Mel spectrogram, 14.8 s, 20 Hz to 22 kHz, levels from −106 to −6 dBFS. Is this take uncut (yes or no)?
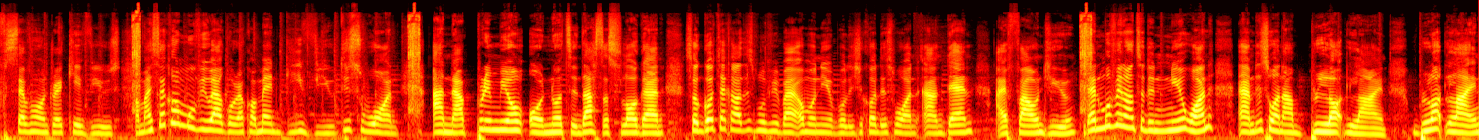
no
